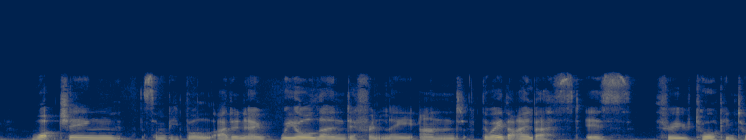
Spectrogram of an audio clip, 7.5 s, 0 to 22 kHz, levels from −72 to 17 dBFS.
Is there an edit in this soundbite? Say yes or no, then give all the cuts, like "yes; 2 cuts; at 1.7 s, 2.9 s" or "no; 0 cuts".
yes; 2 cuts; at 1.3 s, 5.3 s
